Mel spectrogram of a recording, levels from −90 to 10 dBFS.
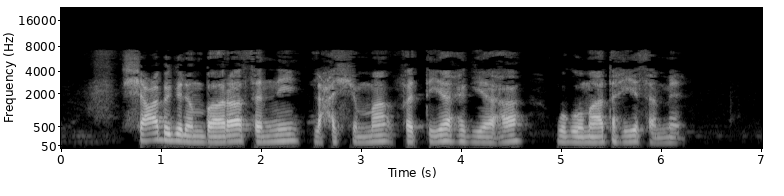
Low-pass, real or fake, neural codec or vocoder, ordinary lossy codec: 7.2 kHz; real; none; MP3, 32 kbps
